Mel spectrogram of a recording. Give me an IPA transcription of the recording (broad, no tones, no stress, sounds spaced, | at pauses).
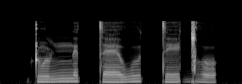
ʈ ũ ɳ nː ɘ tː ɛ w u tː e ɡ͡ǀ o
